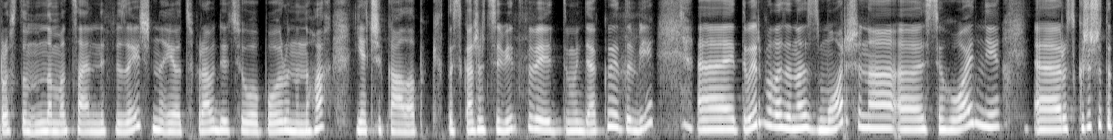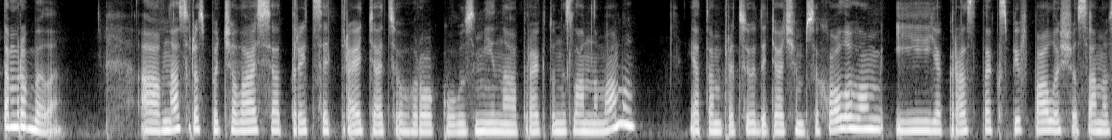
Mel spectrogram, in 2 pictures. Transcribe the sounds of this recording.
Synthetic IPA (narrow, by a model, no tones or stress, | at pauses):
pɾɔst̪ɔnɐmɐt̪sɑlʲnɛfʲizɪt͡ʃnɔiɔt̪spɾɑwdʲit͡sʲuɔpɔɾʊnɐnɔɦɑxjat͡ʃekɑlˠɐpɔ̥kɪ̥xt̪ɔsʲkɑʒɛt͡sʲɛʋʲid̪pɔʋʲidʲt̪ɔmudʲakʊjʊt̪ɔbʲi | it̪ɪʋɪrʋɐlˠɐzʲɐnɑzzmɔrʃɪnɐsʲɔɦɔdʲnʲiɾɔskɐʒɪʃt͡ʃɔt̪ɪt̪ɑmɾɔbɪlˠɐ̰ | ɐwnɑsrɔspɔt͡ʃɐlˠɑsʲɐt̪ɾɪt͡sʲːɐt̚ʲt̪ɾʔɛtʲɐt͡sʲɔɦɔɾɔkʊzmʲinɐpɾɔɛkt̪ʊnɛzlˠɑnɐmɑmɐ | ja̰t̪ɑmpɾɐt͡sʲujʊd̪ɪtʲat͡ʃɪmpsɪxɔlˠɔɦɔmijɐkɾɑst̪ɑkspʲiwpɑlˠɔʃt͡ʃɔsɑmɛ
